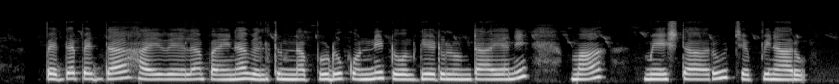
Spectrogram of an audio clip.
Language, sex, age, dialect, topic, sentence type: Telugu, male, 18-24, Telangana, banking, statement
